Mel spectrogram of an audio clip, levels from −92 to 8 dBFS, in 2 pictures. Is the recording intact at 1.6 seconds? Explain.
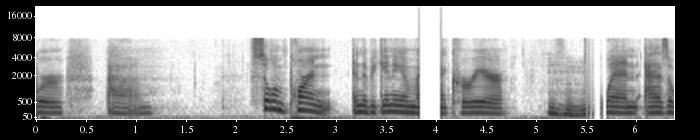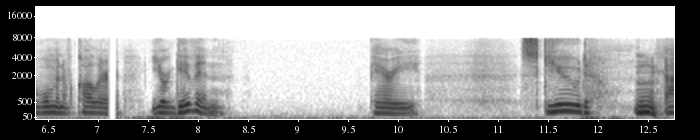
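Yes, the audio is intact at 1.6 seconds, with no fault there and the speech passing through G.722 wideband telephone coding at 64 kbit/s.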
